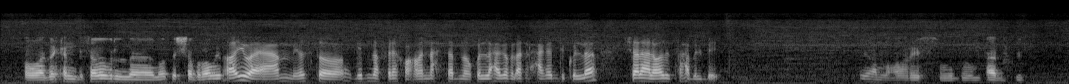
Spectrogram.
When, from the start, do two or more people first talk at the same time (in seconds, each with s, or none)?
none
